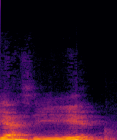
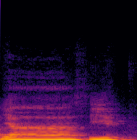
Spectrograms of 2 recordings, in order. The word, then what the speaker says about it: Yasin: Jadi bacanya Yasin. Bukan Yasin.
